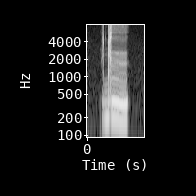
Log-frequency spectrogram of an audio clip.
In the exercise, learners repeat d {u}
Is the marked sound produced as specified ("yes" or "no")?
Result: no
